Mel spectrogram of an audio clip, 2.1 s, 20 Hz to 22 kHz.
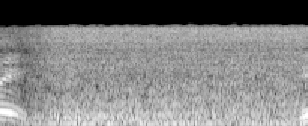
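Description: The 5.3-litre V8 of a 2002 GMC Sierra 1500 idling smoothly, heard up close under the open hood as a steady, even rush.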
